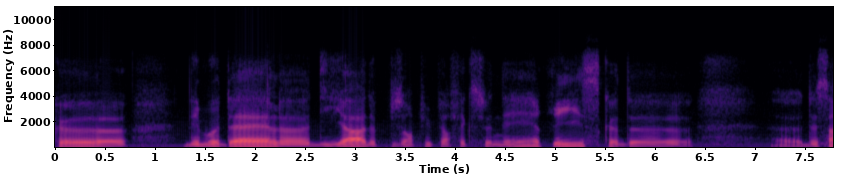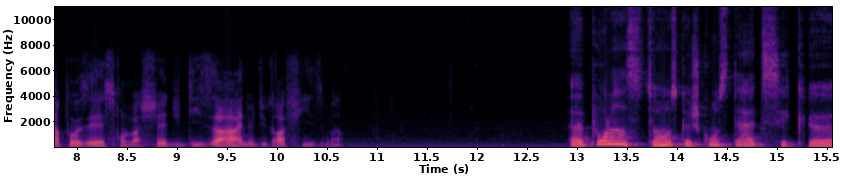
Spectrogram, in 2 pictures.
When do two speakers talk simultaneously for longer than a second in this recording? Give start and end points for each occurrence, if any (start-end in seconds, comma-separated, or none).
none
